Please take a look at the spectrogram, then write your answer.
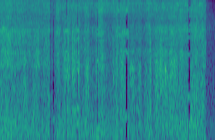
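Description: Compressed air blown steadily onto freshly cleaned Jeep JK brake parts, a loud, continuous broadband rush held for about three seconds before cutting off.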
